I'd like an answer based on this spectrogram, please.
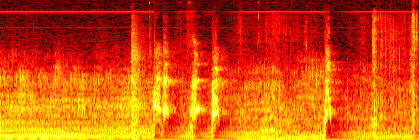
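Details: Chasing a squirrel, Dachshunds let out a run of abrupt barks, several clustered in the middle and one more near the end, against a constant droning motor hum.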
